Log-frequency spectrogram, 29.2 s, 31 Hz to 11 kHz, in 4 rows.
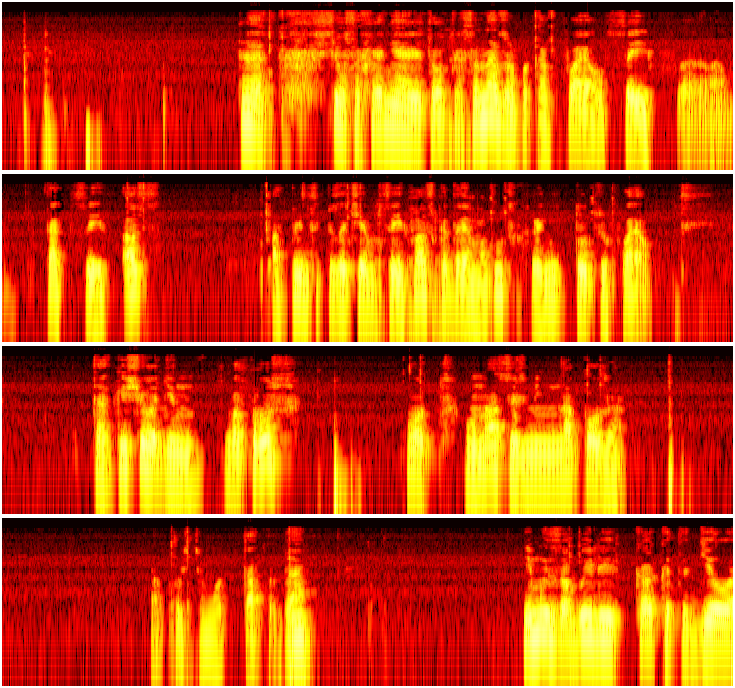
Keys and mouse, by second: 0.0 KP_1, 2.5 click, 5.3-9.0 drag, 12.2-13.4 drag, 18.0 g, 18.8 click, 21.9 g, 24.7 r, 27.5-28.8 drag.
